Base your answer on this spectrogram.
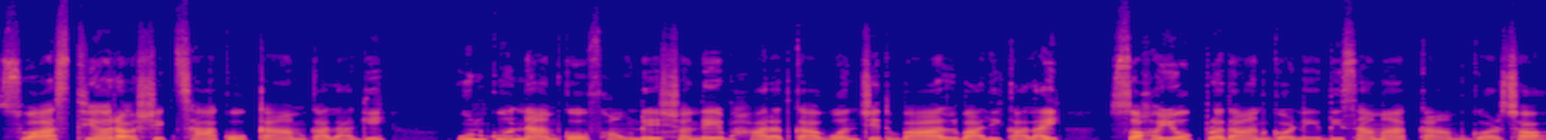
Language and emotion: Nepali, neutral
